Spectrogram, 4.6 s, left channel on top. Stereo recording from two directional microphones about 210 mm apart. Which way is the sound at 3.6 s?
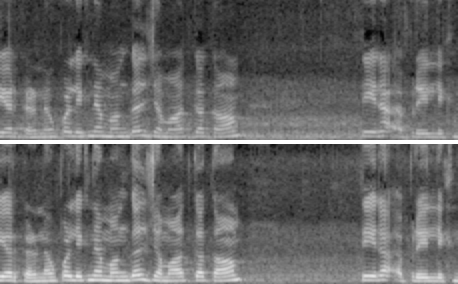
20° right (ahead or behind).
